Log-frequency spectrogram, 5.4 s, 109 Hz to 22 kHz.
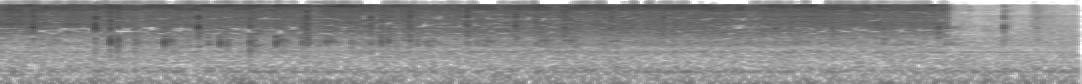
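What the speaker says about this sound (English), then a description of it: "We're gonna block this off and spray this back black." A steady aerosol hiss of black spray paint on a Dodge Ram 1500 runs continuously for several seconds, close and fairly loud, cutting off abruptly near the end.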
